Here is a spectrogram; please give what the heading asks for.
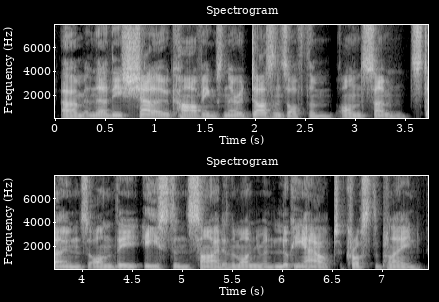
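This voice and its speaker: A man's voice: mid-range voice, fairly even intonation. Thoughtful man explaining archaeology. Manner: thoughtful, halting restarts then fluent explanation. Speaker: archaeologist guest. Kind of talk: explanatory interview answers.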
